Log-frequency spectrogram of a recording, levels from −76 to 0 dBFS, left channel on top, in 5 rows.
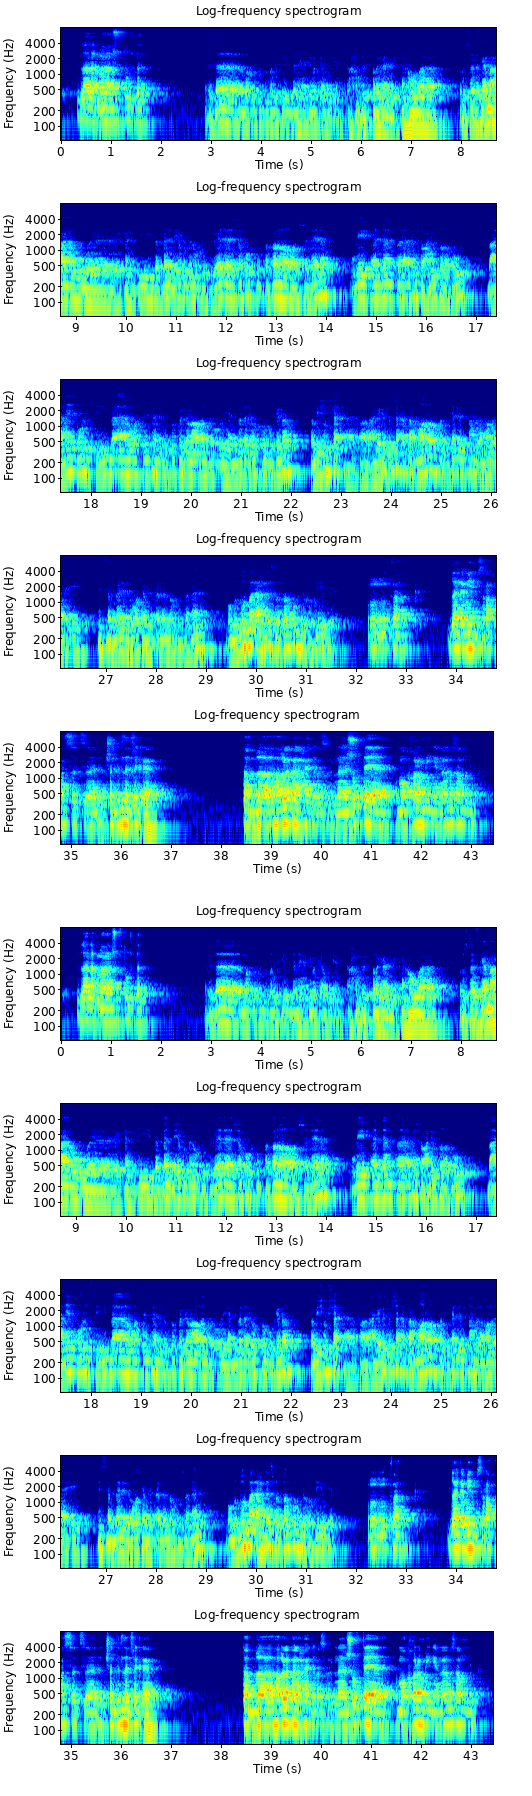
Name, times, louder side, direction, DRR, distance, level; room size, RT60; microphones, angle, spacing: voice 1, 0.3-1.6 32.2-33.0 33.8-36.6 38.4-43.0, right 2 dB, 75° right, 4 dB, 1.0 m, -27 dB
voice 2, 2.9-7.5 8.0-14.0 14.5-16.7 17.2-22.0 22.4-26.4 26.8-28.9 29.4-31.5 38.5-39.1, right 1 dB, 50° right, 1 dB, 1.5 m, -33 dB
6.3 x 4.1 x 5.6 m, 1.2 s
head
